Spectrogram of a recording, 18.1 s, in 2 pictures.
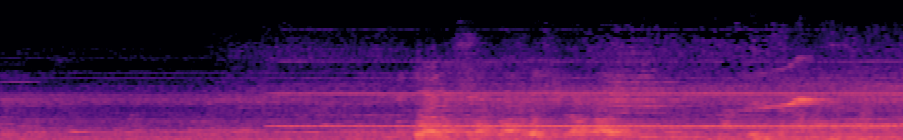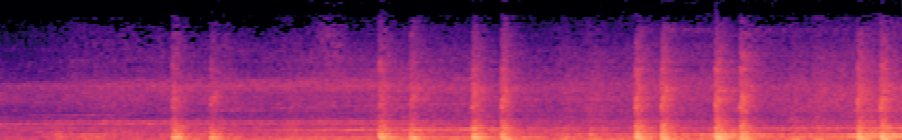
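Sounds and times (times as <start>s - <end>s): train rumble: 8.2s - 18.0s.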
